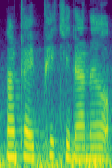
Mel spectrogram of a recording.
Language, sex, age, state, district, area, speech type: Bodo, female, 18-30, Assam, Kokrajhar, urban, spontaneous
